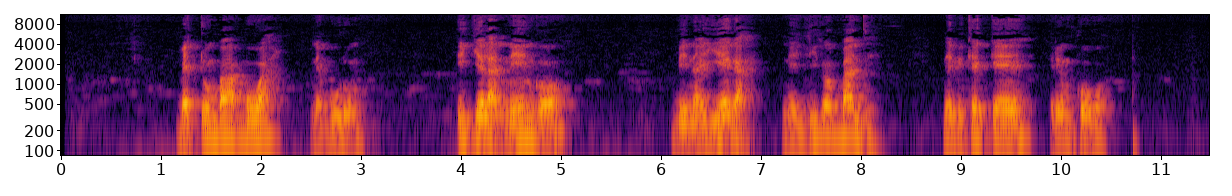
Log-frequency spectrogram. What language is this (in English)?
Mpiemo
